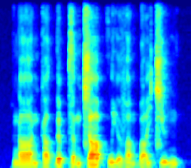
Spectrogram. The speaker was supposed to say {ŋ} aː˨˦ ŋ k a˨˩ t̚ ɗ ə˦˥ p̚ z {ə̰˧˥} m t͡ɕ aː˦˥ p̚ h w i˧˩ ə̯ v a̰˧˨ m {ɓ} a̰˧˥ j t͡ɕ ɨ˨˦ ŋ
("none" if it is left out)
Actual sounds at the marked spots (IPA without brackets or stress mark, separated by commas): ŋ, ə̰˧˥, ɓ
